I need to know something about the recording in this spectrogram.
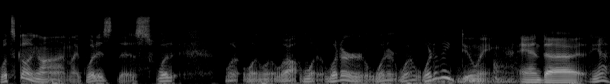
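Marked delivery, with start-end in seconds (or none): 0.0-5.0 high, rough-edged voice, stammering over words. Opening a talk by asking the other speaker questions: Joe Rogan impression. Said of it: "Joe Rogan you and just be like".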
